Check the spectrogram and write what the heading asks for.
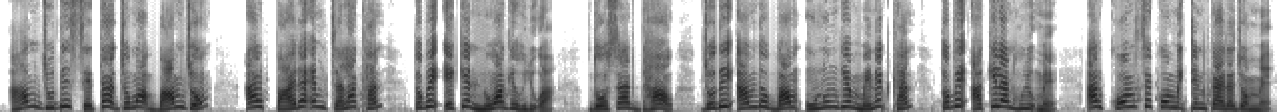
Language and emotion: Santali, angry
